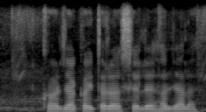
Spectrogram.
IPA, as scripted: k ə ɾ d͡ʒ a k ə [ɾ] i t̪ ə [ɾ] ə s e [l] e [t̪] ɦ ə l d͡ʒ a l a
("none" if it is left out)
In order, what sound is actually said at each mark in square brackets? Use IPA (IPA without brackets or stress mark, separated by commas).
none, ɾ, l, none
